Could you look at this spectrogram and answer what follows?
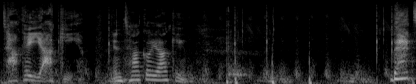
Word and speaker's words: takoyaki: the uh the soybeans in takayaki why did I say it like that takoyaki in takoyaki that sounds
